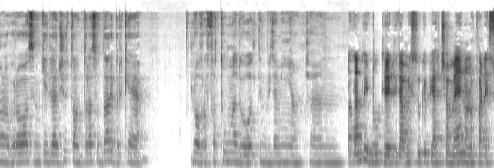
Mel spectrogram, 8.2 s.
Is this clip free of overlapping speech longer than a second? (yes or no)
yes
